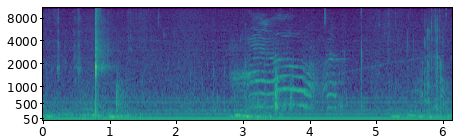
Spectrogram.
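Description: A man drinking from a plastic water bottle over a steady low hum. There is a single sharp click about a second in, then a brief wavering, high-pitched sound near the middle.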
